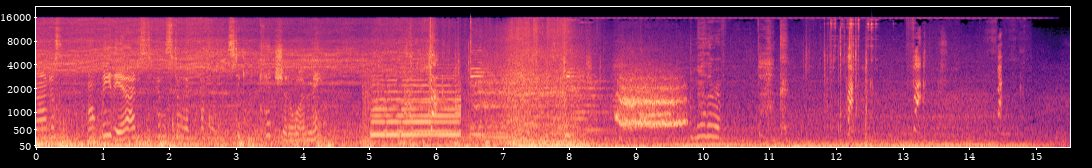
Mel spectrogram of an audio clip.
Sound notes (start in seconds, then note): 4.9 car honks loudly; 7.0 car screeches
